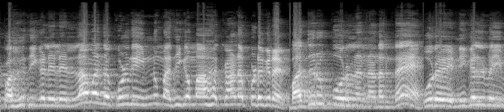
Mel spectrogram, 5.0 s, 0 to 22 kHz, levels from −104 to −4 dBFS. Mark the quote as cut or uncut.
cut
